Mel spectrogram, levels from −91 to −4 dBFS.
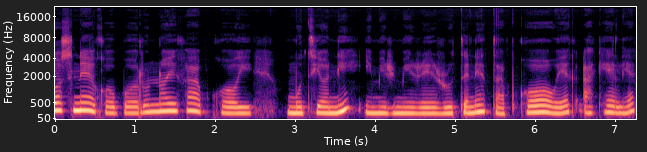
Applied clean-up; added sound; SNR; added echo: none; none; none; none.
